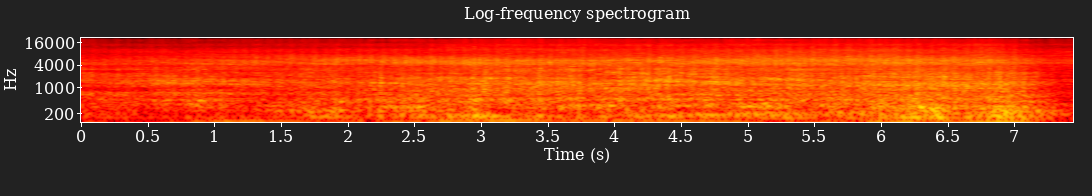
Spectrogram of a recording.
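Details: First-generation Athearn gear-drive model locomotive reassembled after repair, on its test run; the motor and gears give a steady high whirring hiss for several seconds, then stop, running smoothly.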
